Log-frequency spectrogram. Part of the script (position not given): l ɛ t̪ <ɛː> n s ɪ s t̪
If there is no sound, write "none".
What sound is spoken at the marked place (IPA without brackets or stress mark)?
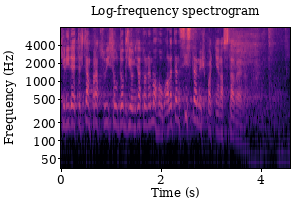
ɛ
